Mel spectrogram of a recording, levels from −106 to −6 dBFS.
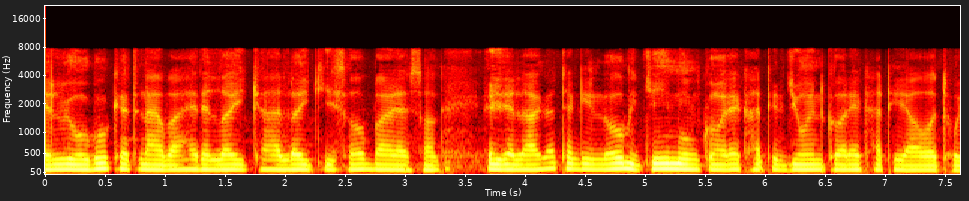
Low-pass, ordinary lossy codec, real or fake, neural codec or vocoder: none; none; fake; codec, 16 kHz, 2 kbps, X-Codec, HuBERT features, trained on balanced general audio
